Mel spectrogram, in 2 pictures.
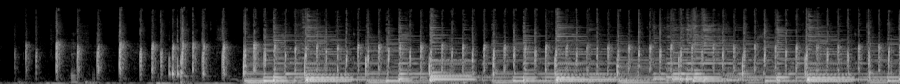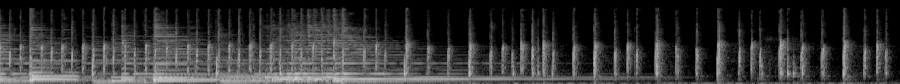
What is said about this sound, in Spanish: Venga, y vamos a escuchar ahora unas palmas bien dadas. Una banda sonora muy folclórica. Esta composición se basa en palmas, un zapateado y una guitarra española. Goya Mejor Banda Sonora 2013.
